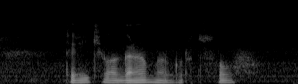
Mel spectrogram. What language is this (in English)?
Russian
